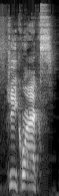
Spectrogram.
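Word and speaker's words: GQuuuuuuX: It's pronounced Gquax. G-quax.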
